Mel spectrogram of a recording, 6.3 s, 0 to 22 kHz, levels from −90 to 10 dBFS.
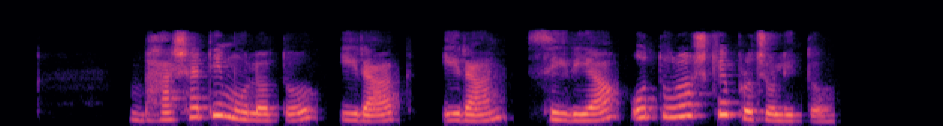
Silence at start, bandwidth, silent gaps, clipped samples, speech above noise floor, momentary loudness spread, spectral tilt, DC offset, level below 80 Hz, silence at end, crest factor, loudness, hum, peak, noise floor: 0.9 s; 8.2 kHz; 2.19-2.27 s, 2.79-2.95 s, 3.44-3.52 s; under 0.1%; 45 dB; 13 LU; -3.5 dB/octave; under 0.1%; -70 dBFS; 0.7 s; 16 dB; -21 LUFS; none; -6 dBFS; -67 dBFS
